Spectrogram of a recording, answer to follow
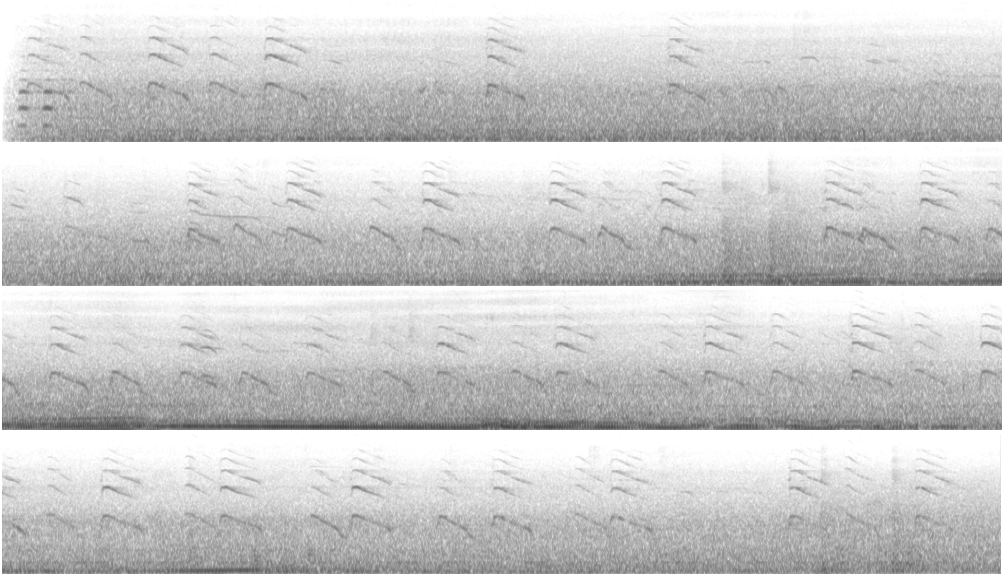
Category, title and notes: Soundscapes > Other
Saint Nazaire industrial seagulls
industrial, bridge, harbour, field-recording, docks, seagulls, ambiance, work, engine, port, Saint-Nazaire, boat, ship, industrie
